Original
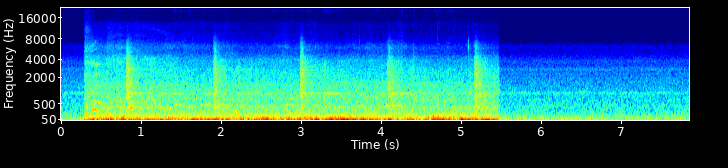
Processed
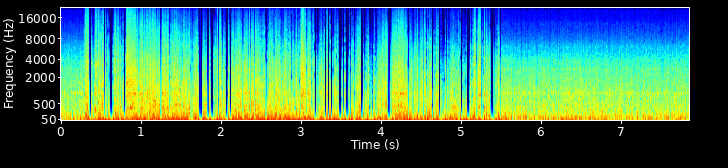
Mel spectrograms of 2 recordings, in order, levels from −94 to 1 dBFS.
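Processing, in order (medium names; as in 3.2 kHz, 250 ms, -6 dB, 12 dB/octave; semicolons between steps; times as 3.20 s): Chebyshev shaper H 3 -37 dB, 4 -22 dB, 5 -9 dB, 8 -16 dB, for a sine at -3.5 dBFS; fuzz box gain 28 dB, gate -36 dBFS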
